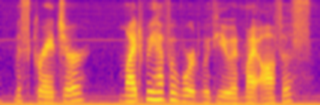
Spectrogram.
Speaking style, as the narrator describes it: Professor McGonagall's throat seemed to catch as she said quietly

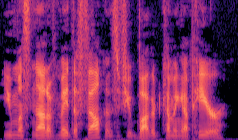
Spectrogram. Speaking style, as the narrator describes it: Harry seethed and muttered under his breath

